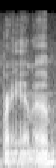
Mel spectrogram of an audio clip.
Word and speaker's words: Brianna: It's pronounced Brianna, but a lot of people just call me Bri, so I think I'm just gonna go by Bri.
